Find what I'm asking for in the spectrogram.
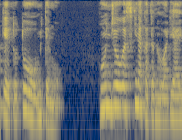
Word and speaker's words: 本庄: 以前にも本庄駅の自動音声のアナウンスが本庄と発音されていることに対し、たくさんのご意見が寄せられました。市としても JR に申し入れ、私たちが耳慣れた本庄に戻してもらいました。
